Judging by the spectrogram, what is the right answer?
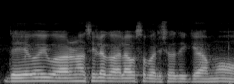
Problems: none marked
